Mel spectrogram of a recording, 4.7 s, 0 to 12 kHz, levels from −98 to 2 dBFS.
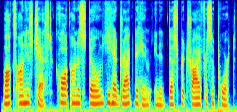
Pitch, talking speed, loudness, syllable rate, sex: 170 Hz, 255 wpm, -19 LUFS, 5.9 syllables/s, female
